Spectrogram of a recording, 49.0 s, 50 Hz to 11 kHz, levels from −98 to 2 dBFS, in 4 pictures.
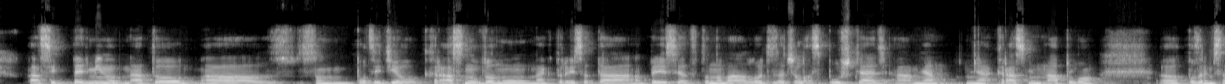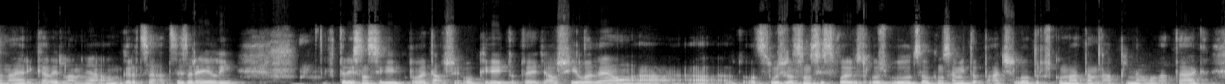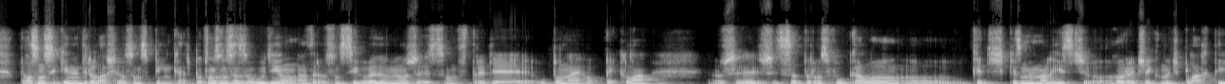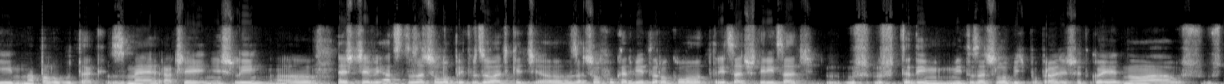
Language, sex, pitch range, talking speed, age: Slovak, male, 105-115 Hz, 155 wpm, 30-49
